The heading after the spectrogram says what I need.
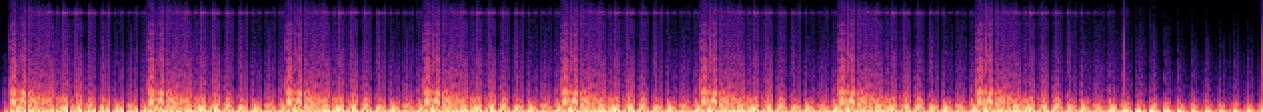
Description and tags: old navy glory
old, glory, navy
